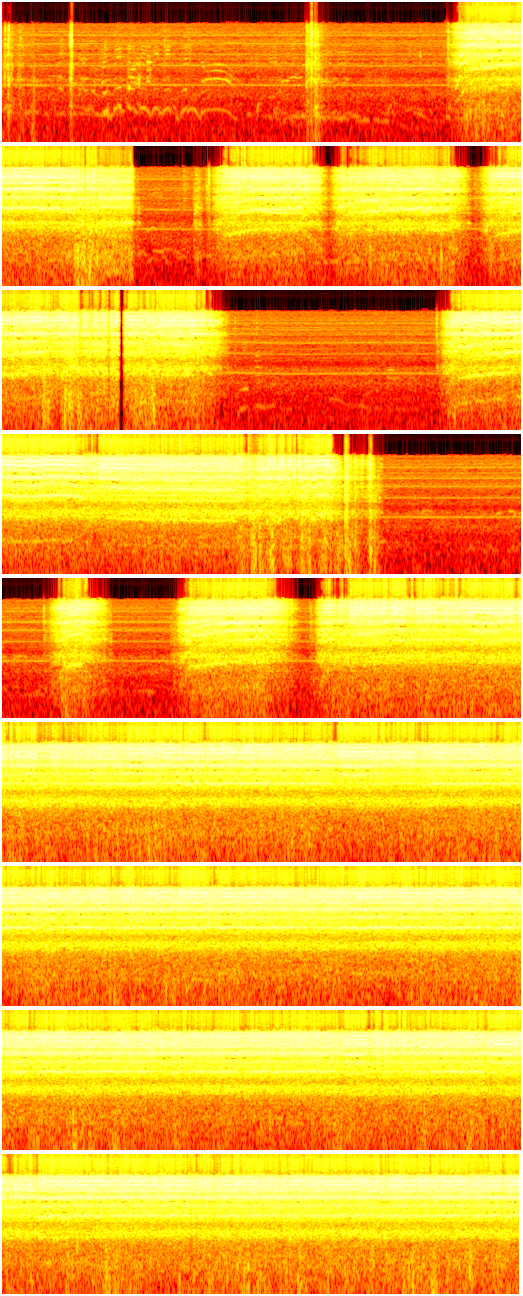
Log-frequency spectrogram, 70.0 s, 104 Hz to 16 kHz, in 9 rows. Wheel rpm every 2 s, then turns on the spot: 0, 0, 0, 110, 180, 100, 160, 140, 200, 50, 0, 140, 220, 200, 50, 20, 40, 120, 210, 230, 230, 230, 230, 230, 230, 230, 230, 230, 230, 230, 230, 230, 230, 230, 230.
none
